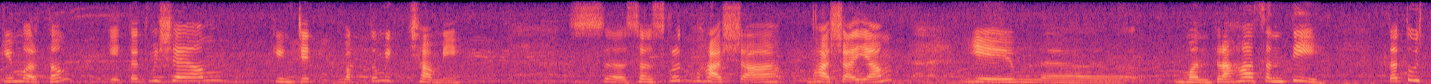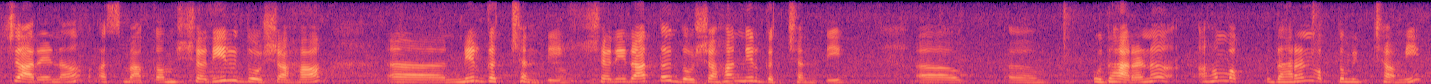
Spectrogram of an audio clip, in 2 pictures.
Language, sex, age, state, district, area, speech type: Sanskrit, female, 45-60, Maharashtra, Nagpur, urban, spontaneous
